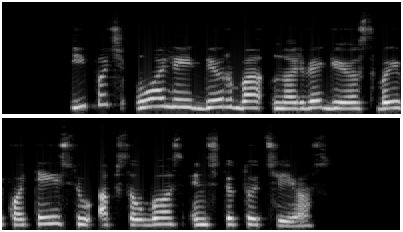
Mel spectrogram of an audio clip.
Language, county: Lithuanian, Alytus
